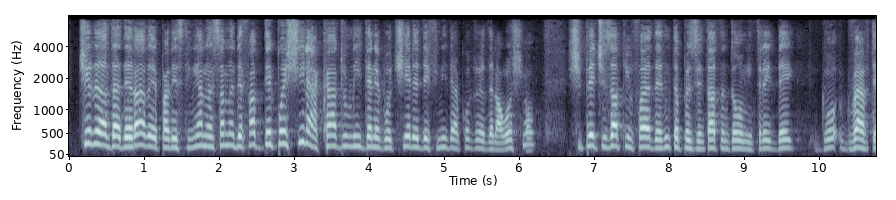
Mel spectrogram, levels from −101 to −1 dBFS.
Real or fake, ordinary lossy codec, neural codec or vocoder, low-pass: fake; none; codec, 16 kHz, 1.1 kbps, Voila-Tokenizer; none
